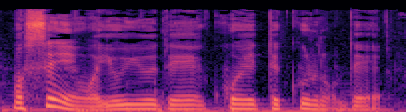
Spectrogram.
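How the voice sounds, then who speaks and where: A woman's voice: deep voice, fairly quick, warm tone. A woman chatting casually and sleepily in a rambling audio diary, talking while lying down. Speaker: host of a personal audio diary. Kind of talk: casual monologue diary chat. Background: plucked guitar music.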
